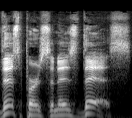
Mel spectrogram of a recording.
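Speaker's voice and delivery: slow, big, grand announcer voice. Retelling a commercial's reveal: big announcer voice. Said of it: "the big announcer voice said".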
